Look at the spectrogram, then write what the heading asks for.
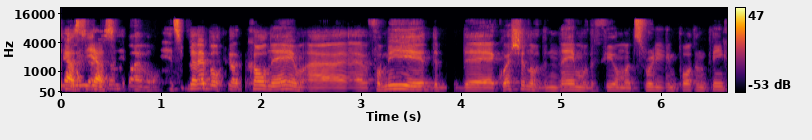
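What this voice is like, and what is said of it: Strong non-native accent. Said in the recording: “I have more accent than language”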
